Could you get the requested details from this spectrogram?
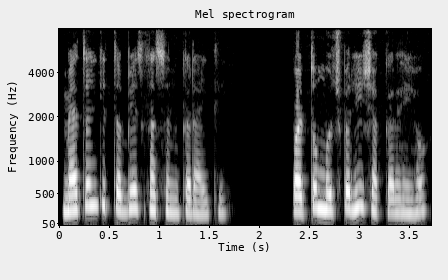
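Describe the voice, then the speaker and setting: A woman's voice: on the high side, warm tone, no room sound, studio quality, close to an everyday voice. A woman voicing a jealous, scheming middle-aged aunt who speaks spitefully.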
